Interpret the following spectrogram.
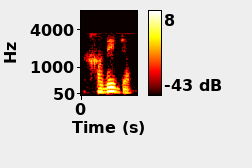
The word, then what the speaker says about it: Khadija: This one is Kha. You see K with H. It's called Kha. Kha, like Khalid, like Khaire, right? Another one? You can give us another Kha? Huh? Khadija.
